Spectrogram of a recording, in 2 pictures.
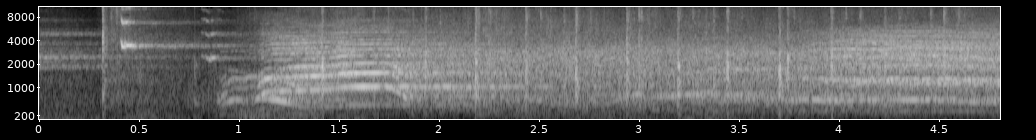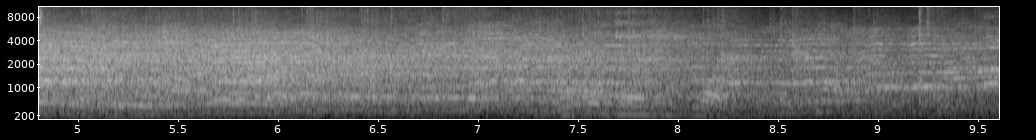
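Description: Young men shout and cheer loudly after the rally.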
